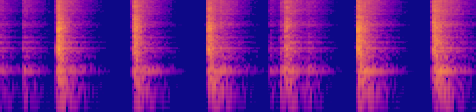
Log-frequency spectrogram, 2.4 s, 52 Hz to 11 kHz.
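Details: Webasto water coolant heater on a DIY replacement controller ECU, startup with glow plug on, water pump on, fan at lowest setting about 15: sharp even ticks about 2.6 per second; the fuel dosing pump is pulsing normally.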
